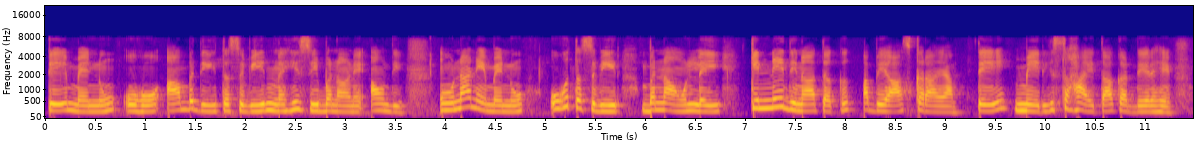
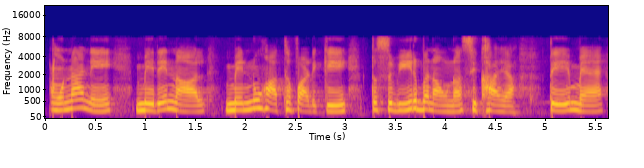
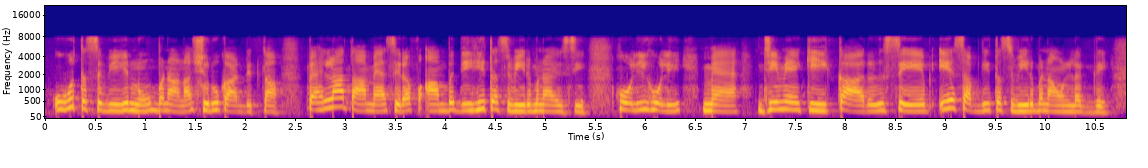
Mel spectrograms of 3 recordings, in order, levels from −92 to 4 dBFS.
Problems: none marked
